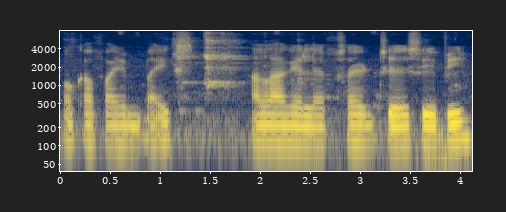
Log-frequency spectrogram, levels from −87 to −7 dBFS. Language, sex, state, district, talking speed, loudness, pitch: Telugu, male, Andhra Pradesh, Sri Satya Sai, 115 wpm, -18 LUFS, 110 Hz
